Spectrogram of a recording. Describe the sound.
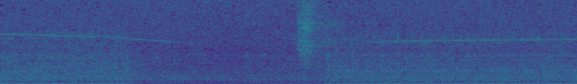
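A truck's engine in a driving video game drones low and steady on the road out of Klagenfurt. The rumble dips briefly, then returns louder, with a short hiss in the middle.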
